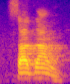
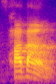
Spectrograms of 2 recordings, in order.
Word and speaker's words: 사당: station in Korea, Sadang. 사당. Yes. Sadang. Yeah, 사당. I always miss that station. Why? I don't know. Why? But 사당. that's why I always remember Sadang.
